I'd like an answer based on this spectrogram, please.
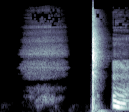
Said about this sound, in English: That's it. That's a good little slap.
